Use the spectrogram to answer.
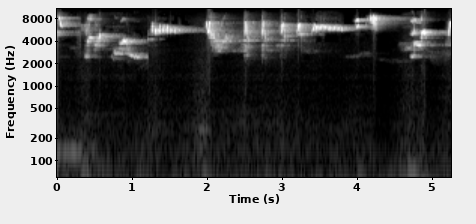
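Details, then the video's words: Orange-headed thrush, known locally as anis merah and valued as a costly songbird with a melodious voice: a quick, varied run of high whistled slurs, sharp chips and buzzy trills, delivered almost without pause. "Burung anis merah jenis burung kicau mahal dan suaranya merdu"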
